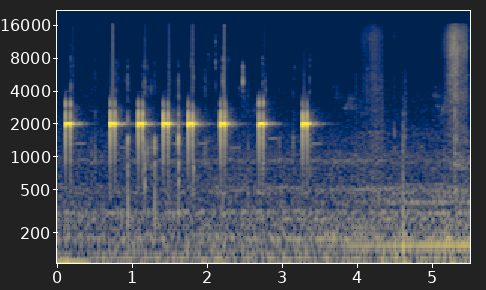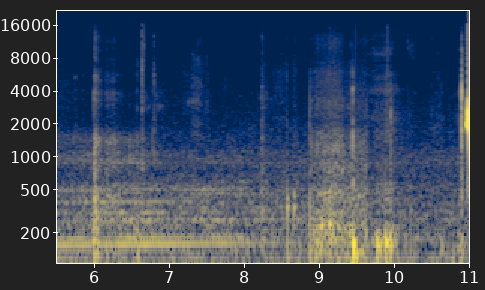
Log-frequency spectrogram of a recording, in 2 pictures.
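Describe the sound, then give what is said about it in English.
Touch-tone telephone dialing: a rapid run of short, bright keypad beeps in the first few seconds as a number is entered, then quiet line hiss and faint crackle with no talk. “Helps if you dial the number correctly.”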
